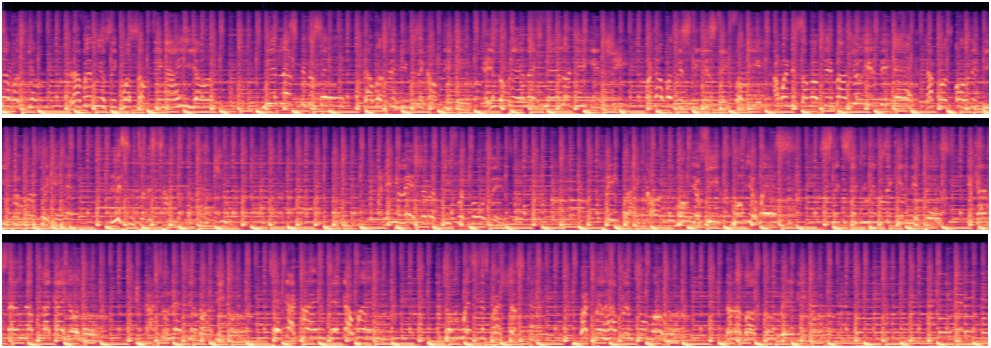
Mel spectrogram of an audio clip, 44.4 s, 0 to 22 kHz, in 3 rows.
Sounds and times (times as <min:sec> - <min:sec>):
Soundtrack music: 0:00.0 - 0:44.4.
